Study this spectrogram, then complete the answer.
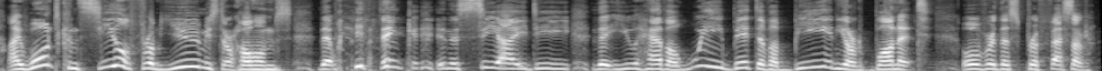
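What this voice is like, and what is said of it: Put-on Scottish accent. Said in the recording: “do the Scotty voice? ... Why are you reading this like it's like The Simpsons”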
